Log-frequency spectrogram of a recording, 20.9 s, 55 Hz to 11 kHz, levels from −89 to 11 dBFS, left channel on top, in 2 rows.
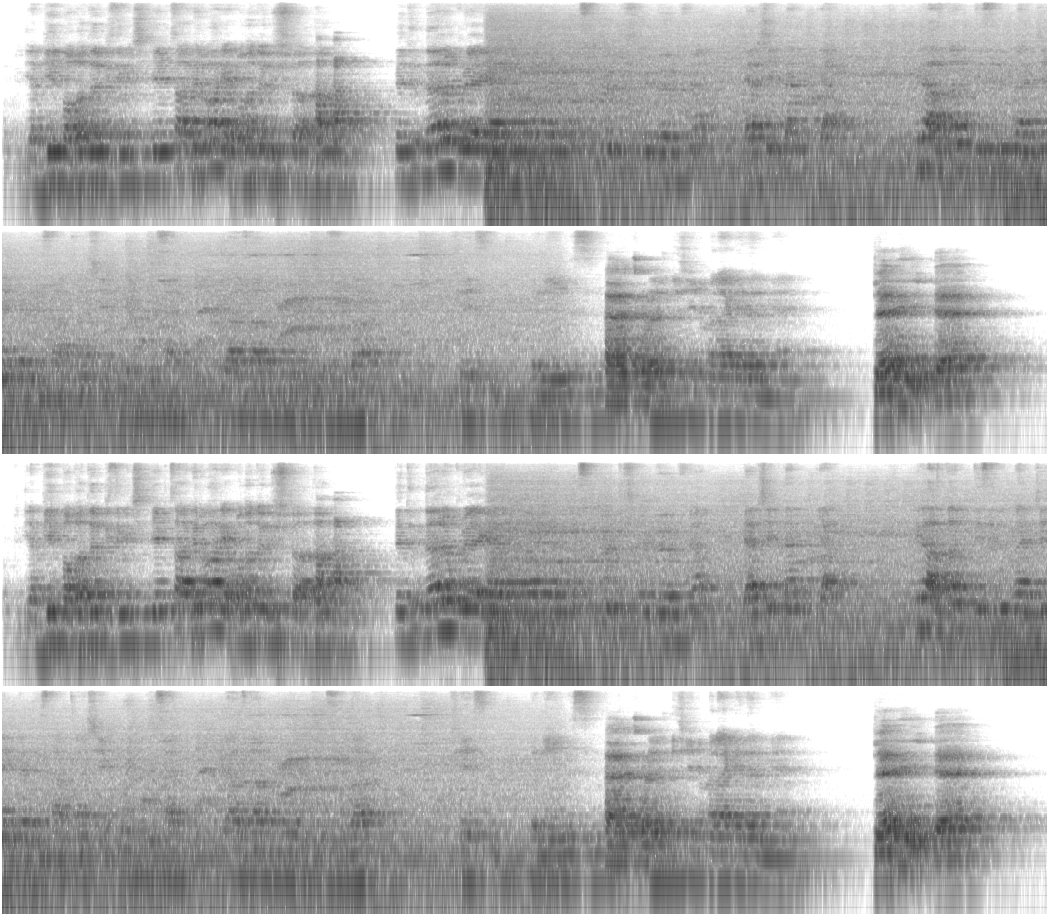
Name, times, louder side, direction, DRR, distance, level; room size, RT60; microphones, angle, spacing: voice 1, 0.1-3.3 3.9-8.4 9.1-14.2 14.9-15.4 15.7-16.6 16.9-18.4, right 1 dB, 50° right, -4 dB, 1.0 m, -27 dB
sound 1, 4.8-16.0, left 1 dB, 55° left, 0.9 m, -31 dB
voice 2, 16.5-17.1 19.2-20.0, equal, 15° left, -1 dB, 0.4 m, -21 dB
4.8 x 2.5 x 3.0 m, 1.2 s
head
